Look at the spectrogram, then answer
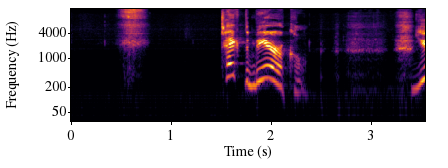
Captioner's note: sniffles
